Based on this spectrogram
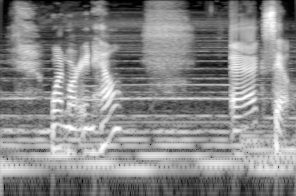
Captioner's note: exhales; inhales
